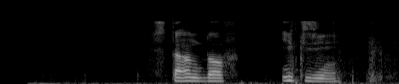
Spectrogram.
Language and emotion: Russian, neutral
